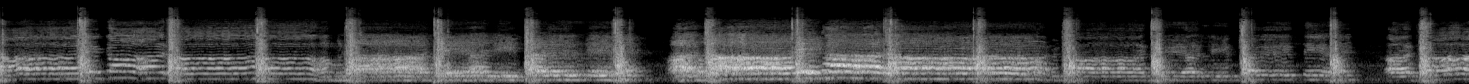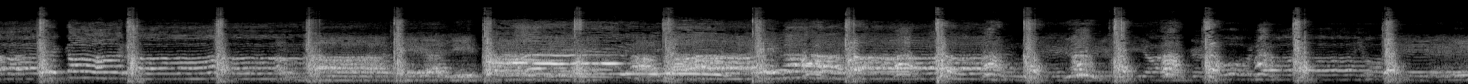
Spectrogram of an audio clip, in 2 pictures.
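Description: Male voices chanting a Muharram noha (lament), with the rhythmic slaps of chest-beating (matam) about twice a second.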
